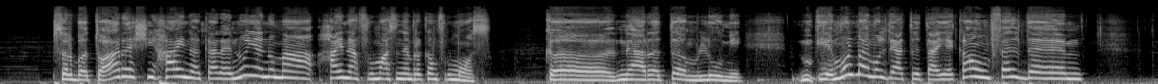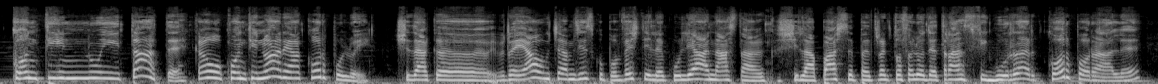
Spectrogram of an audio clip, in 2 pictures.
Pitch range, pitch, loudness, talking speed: 205-285 Hz, 235 Hz, -17 LUFS, 140 wpm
